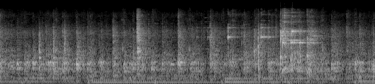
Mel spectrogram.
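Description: Chicken bouillon cubes dropped into a pot of chicken sotanghon soup, giving a few light clinks and taps of metal and utensils against the pot over steady background music, with no talking.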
